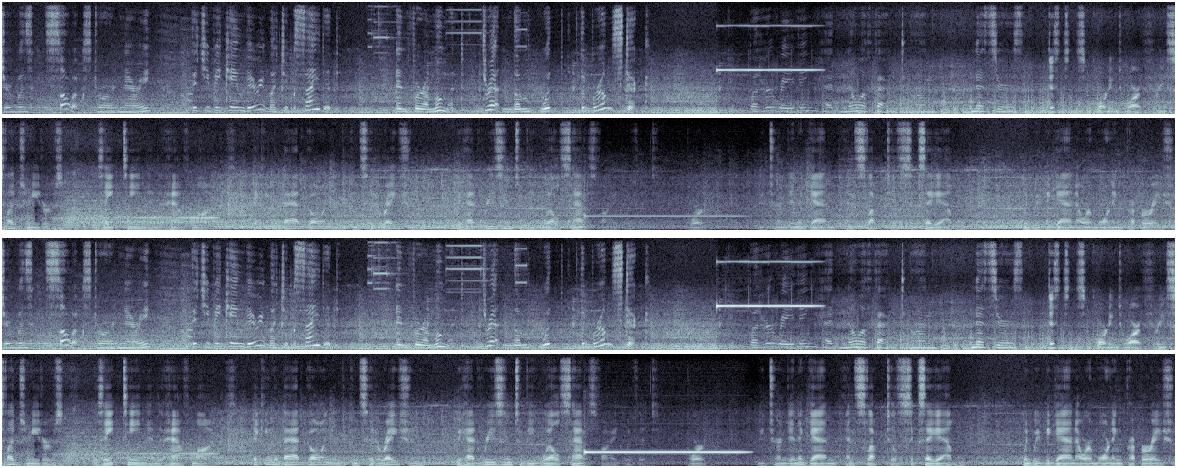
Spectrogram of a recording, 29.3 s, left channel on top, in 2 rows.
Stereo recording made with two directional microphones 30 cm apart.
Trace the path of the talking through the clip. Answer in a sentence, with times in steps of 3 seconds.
In this clip you hear the talking on the right from 0 s, in the centre from 3 s and on the right from 9 s.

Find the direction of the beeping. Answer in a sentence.
You can hear the beeping on the right.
